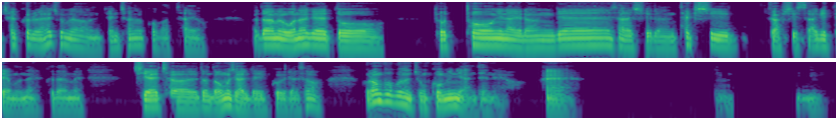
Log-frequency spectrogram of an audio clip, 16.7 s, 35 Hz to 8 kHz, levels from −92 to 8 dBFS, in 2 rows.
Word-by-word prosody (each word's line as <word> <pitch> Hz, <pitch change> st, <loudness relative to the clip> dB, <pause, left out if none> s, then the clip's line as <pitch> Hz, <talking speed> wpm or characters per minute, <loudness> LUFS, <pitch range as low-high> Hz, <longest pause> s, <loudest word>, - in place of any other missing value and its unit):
체크를 125 Hz, -4 st, -4 dB
해 150 Hz, -, -1 dB
주면 105 Hz, -, -5 dB
괜찮을 120 Hz, +6 st, -6 dB
것 -, -, -13 dB
같아요. 80 Hz, 0 st, -12 dB, 0.5 s
그다음에 125 Hz, -1 st, +4 dB
워낙에 120 Hz, +1 st, +5 dB
또 95 Hz, -3 st, +1 dB, 0.5 s
교통이나 120 Hz, +2 st, +3 dB
이런 100 Hz, 0 st, -1 dB
게 125 Hz, +2 st, +2 dB
사실은 95 Hz, -4 st, -4 dB
택시값이 110 Hz, -6 st, -1 dB
싸기 110 Hz, -2 st, -2 dB
때문에 80 Hz, -3 st, -5 dB
그다음에 80 Hz, -1 st, -7 dB, 0.5 s
지하철도 95 Hz, -3 st, +2 dB
너무 90 Hz, +8 st, +3 dB
잘 80 Hz, -8 st, +1 dB
돼 75 Hz, -, -4 dB
있고 75 Hz, +2 st, -7 dB
이래서 80 Hz, +7 st, -7 dB, 0.4 s
그런 175 Hz, +2 st, +4 dB
부분은 150 Hz, -9 st, +1 dB
좀 -, -, -6 dB
고민이 115 Hz, +3 st, +3 dB
안 -, -, -9 dB
되네요. 65 Hz, 0 st, -13 dB, 0.4 s
예. 70 Hz, -4 st, -3 dB, 1.4 s
음. -, -, -20 dB, 0.6 s
음. 80 Hz, 0 st, -13 dB
105 Hz, 260 characters per minute, -23 LUFS, 90-120 Hz, 1.4 s, 워낙에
